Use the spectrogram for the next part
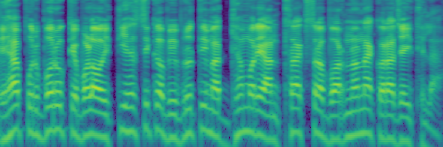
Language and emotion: Odia, neutral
